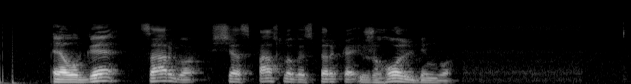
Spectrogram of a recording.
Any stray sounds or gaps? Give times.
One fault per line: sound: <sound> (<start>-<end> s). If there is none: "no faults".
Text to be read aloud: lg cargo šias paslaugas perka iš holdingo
no faults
